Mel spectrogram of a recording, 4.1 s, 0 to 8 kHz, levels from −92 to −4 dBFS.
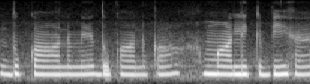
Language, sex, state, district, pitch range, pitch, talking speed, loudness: Hindi, female, Uttar Pradesh, Saharanpur, 240-250 Hz, 245 Hz, 100 wpm, -14 LUFS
